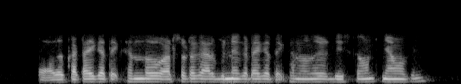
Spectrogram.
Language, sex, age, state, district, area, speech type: Santali, male, 18-30, Jharkhand, East Singhbhum, rural, conversation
